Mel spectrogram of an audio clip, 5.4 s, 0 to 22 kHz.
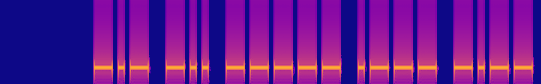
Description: Morse code, heard as a keyed tone, about 21 wpm, 700 Hz. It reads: KD0JY
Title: USA Call Signs - 8x Character Spacing - 20wpm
